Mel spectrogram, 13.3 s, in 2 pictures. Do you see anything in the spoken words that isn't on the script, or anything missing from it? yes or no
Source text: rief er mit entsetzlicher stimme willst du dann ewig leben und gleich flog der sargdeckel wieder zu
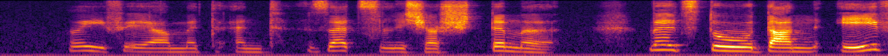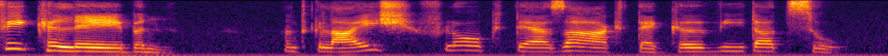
no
